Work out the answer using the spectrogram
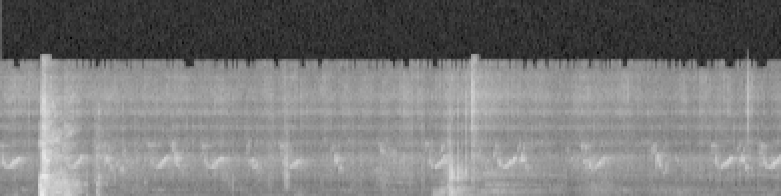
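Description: Faint, short high chirps from a small bird, repeating over and over at about two a second. A brief loud sound comes about half a second in, and a weaker one about four and a half seconds in.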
